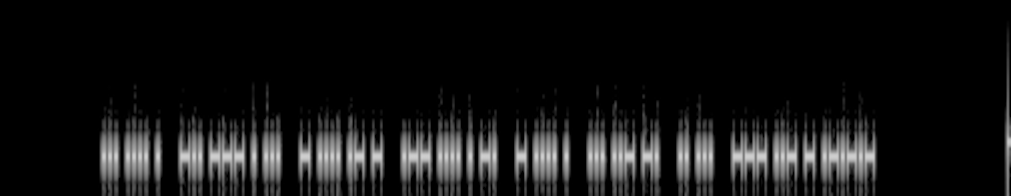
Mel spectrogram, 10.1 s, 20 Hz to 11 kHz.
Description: Morse code, heard as a keyed tone, about 40 wpm, 700 Hz. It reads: SHE DOES THAT WHEN THE SUN IS OUT.
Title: Sentences from Top 1000 Words - Review Part 1 - 40wpm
